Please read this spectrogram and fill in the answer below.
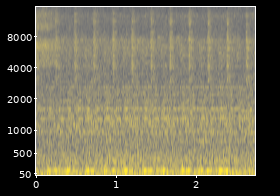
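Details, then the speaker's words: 2015 EZGO Express S4 gas golf cart, sat over winter: in neutral with key on, pedal pressed and choke applied, even starter pulses roll on but engine never catches; crank no start traced to water in the carburetor. "doesn't want to start what we're gonna do is we're gonna probably pull the carburetor on this and check and see if we have any issues inside the carb"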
